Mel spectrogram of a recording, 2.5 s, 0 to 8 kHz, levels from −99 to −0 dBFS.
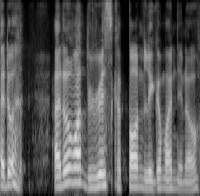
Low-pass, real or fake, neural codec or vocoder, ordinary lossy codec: none; fake; codec, 16 kHz, 4 kbps, X-Codec, HuBERT features, trained on balanced general audio; none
